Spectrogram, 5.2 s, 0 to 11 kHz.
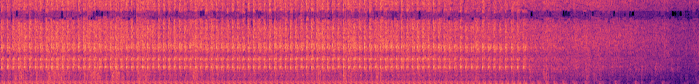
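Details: Old Briggs & Stratton 5 hp water pump engine with a new carburettor, started with some choke; small single fires evenly at a steady speed while pumping, then cuts out and slows to a stop: normal running under load.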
